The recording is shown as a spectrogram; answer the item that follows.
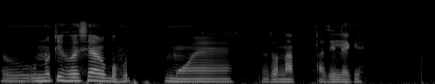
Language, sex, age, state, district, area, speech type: Assamese, male, 45-60, Assam, Dhemaji, rural, spontaneous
